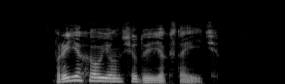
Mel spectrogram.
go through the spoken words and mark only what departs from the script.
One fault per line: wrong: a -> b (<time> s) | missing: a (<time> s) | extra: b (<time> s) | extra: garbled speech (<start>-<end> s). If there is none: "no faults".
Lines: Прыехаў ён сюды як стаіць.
no faults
